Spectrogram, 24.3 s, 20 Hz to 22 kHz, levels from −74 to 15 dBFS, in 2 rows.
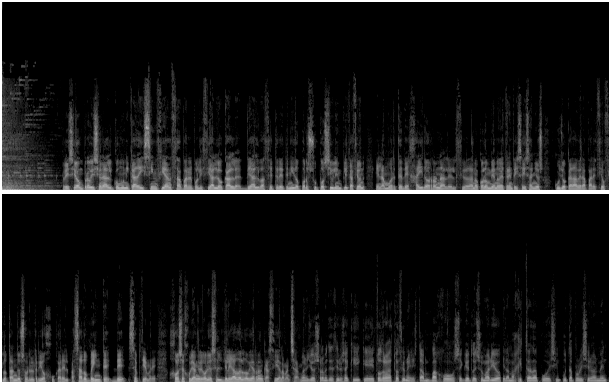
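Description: Nothing in the recording stood out as a technical problem on listening.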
